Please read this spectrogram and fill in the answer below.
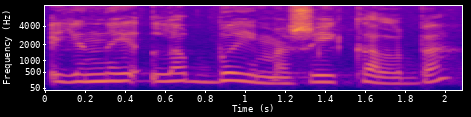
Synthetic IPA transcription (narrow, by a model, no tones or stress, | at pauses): jɪnɐɪlˠɐbɐɪmɐʒɐɪkɐlˠbɐ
